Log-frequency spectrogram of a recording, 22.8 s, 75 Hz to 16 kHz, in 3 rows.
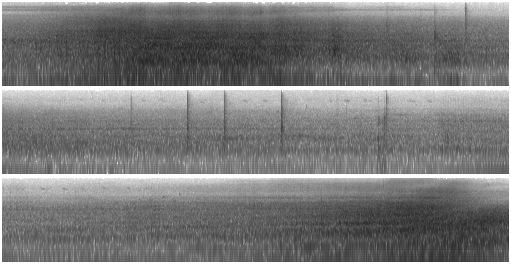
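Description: An X52 Regina electric train passes over the level crossing in the first few seconds, a rush of wheel and air noise that swells and fades. A few sharp clicks follow as the crossing barriers go up. Near the end a car drives over the crossing and past, its engine and tyres building to a peak.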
